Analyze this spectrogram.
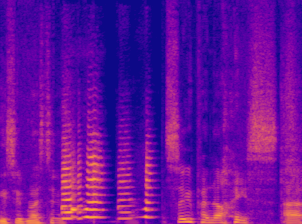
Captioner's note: horn honks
